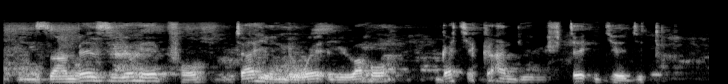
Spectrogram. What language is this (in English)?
Kinyarwanda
